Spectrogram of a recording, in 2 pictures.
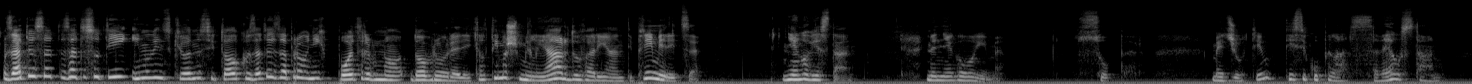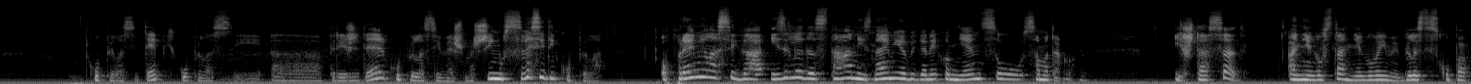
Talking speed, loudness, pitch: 150 wpm, -27 LUFS, 200 Hz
